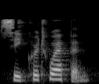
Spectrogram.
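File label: "Secret Weapon", English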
